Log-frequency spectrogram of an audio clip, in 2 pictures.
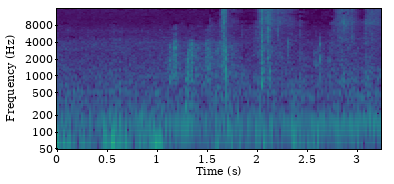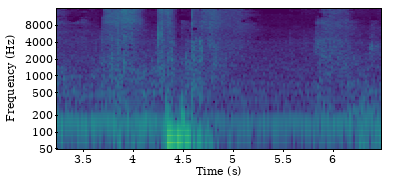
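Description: Synthetic roofing underlayment sheet being unrolled and spread by hand, rustling and crackling in short bursts, with a heavier thump about four seconds in. A steady low hum runs underneath.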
